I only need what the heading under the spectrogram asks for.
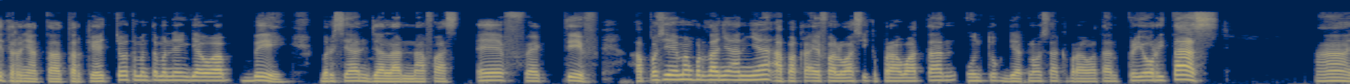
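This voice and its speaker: A man's voice: a little high, no room sound, clean studio sound. Chatty Madurese man tutoring online. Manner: chatty and encouraging, joking with participants. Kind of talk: live online exam practice session.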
